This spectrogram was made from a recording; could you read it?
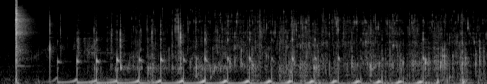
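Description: A sparkling vodka fizz cocktail of vodka, elderflower and pear, from the company Two Chicks, poured into a glass: a sharp crack at the start, then a steady run of quick, rhythmic glugs, clear, with no one speaking.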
